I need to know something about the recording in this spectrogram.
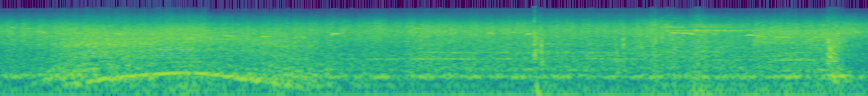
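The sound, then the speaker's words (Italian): A car engine idles steadily after running five minutes to warm up, with one brief rev rising and falling near the start, and a couple of sharp clicks cutting through the continuous rumble later on. “Ma non picchia un po' in testa sto motore?”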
